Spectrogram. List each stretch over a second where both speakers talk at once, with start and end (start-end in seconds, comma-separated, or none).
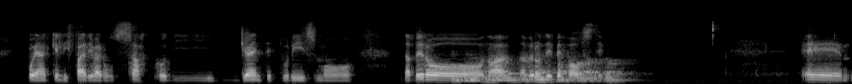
4.5-5.9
